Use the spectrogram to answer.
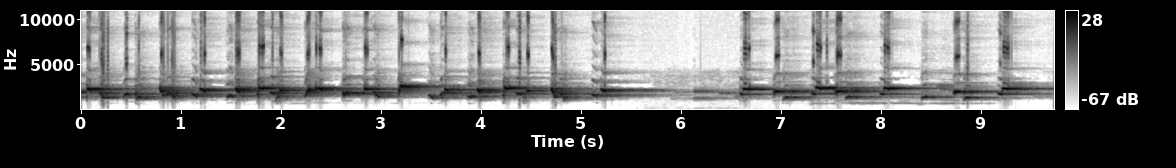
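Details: Sooty-headed bulbul lure song meant to get birds answering within seconds: continuous rapid chatter of short fluty notes stepping up and down, a brief quieter gap near six seconds, then the busy warbling resumes.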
